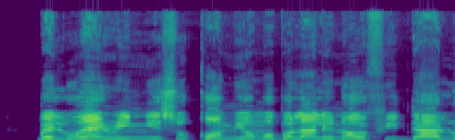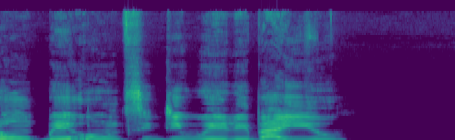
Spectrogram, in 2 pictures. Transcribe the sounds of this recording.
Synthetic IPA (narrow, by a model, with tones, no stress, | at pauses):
k͡pɛ˨lũ˨˦ɛ˦˨ɾ̃ĩ˧nĩ˧su˦kɔ̃˦˨mĩ˧ɔ˧mɔ̃˦bɔ˦la˦le˦nãː˦˨fi˧da˦a˧lo˦ũ˦˨k͡pe˨˦o˦˨ũ˧˦ti˧di˧wo˨e˨ɾe˨ba˦˨ji˨˦o˧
